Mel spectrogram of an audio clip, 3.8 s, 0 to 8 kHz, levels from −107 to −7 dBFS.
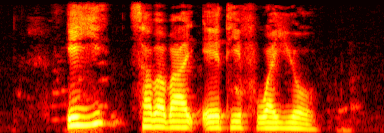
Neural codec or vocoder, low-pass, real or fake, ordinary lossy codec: none; 7.2 kHz; real; Opus, 64 kbps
